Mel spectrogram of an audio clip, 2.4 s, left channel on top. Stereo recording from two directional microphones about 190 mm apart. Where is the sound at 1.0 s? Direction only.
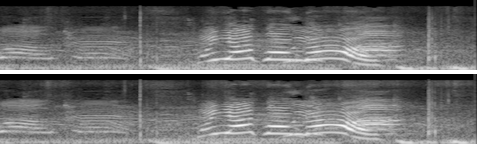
60° left (ahead or behind).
